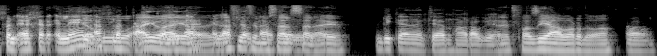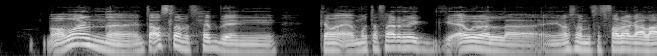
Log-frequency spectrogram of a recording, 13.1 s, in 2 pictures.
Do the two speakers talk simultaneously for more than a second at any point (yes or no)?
yes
